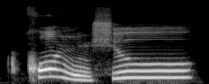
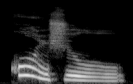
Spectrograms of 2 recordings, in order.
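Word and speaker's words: 今週: 이번 주 한자로는 이렇게 쓰고 이번 주 하고 콘슈라고 읽습니다. 어때요? 주 슈 발음 비슷하지 않나요? 주 슈 그리고 얘를 콘으로 읽는 건 우리 콘니티와 했을 때 한번 말씀드린 적 있었죠. 이번 주 콘슈 이번 주 콘슈 그다음에 지난주는 뭘까요?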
